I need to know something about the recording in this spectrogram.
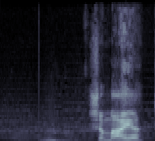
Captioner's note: whooshing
